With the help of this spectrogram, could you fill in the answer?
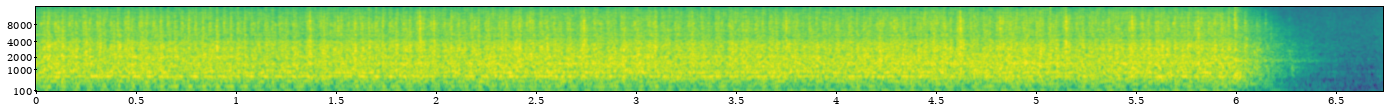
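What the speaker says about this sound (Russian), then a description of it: "на оверлоке, либо на простой швейной машине строчкой зигзаг" A sewing machine, either an overlocker or a standard machine on zigzag stitch, sews a knit hat seam with a loud, continuous rapid whir that runs nearly the whole time before cutting off abruptly near the end.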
